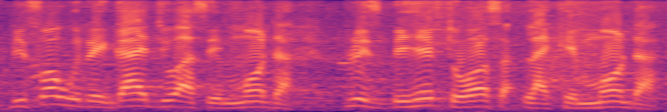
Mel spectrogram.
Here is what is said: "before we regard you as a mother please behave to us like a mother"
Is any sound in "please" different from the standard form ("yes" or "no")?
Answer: yes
